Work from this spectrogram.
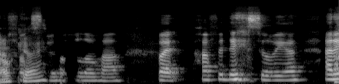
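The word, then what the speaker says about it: Hafa Adai: So, Mary Kate, Hafa, help me pronounce. Half a day.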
